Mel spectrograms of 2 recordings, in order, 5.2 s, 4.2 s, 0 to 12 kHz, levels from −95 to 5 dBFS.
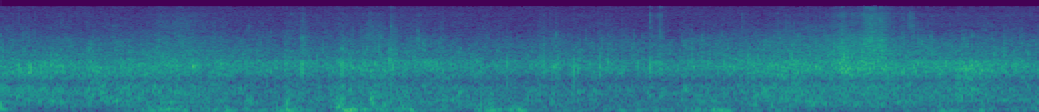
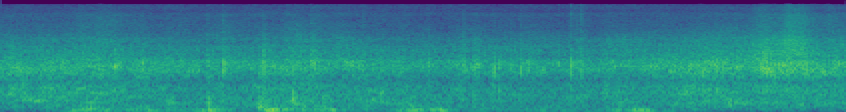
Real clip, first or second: first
